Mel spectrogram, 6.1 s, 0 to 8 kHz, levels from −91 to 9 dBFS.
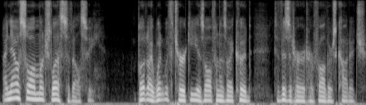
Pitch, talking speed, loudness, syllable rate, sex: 140 Hz, 235 wpm, -15 LUFS, 6.1 syllables/s, male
